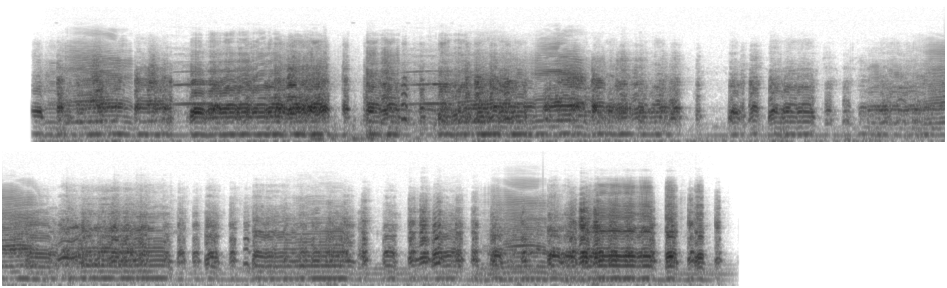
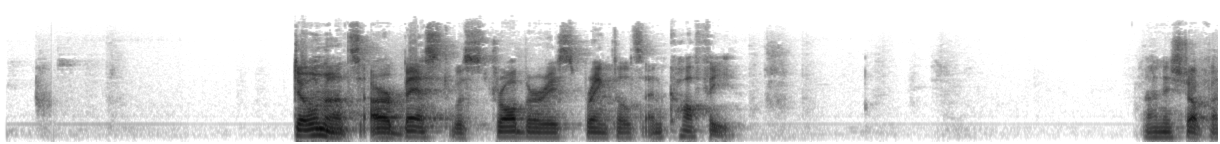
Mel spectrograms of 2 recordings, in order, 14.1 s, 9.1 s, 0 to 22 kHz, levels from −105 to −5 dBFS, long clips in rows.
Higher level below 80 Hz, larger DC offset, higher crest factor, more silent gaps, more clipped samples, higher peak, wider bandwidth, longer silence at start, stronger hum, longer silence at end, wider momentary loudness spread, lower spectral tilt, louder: about the same, -60 dBFS vs -64 dBFS; neither; about the same, 20 dB vs 22 dB; neither; neither; second, -10 dBFS vs 0 dBFS; second, 10.5 kHz vs 13 kHz; second, 0.2 s vs 2.2 s; neither; first, 1.65 s vs 0 s; second, 12 LU vs 15 LU; about the same, -4 dB/octave vs -4 dB/octave; second, -30 LUFS vs -20 LUFS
